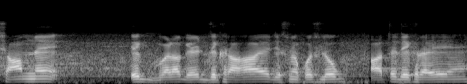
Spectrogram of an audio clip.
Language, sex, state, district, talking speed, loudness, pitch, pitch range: Hindi, male, Uttar Pradesh, Ghazipur, 190 wpm, -15 LUFS, 115 Hz, 110-120 Hz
